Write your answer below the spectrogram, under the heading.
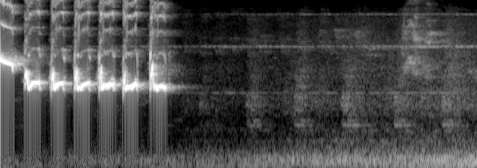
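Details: Orange-headed thrush delivering a rhythmic phrase of six sharp, ringing whistled notes in quick even succession, each slightly downslurred, then silence apart from a low rumble and faint distant chirps.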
